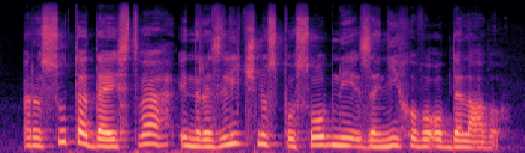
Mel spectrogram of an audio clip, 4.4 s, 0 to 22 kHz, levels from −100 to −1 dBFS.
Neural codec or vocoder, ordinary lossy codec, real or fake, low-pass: vocoder, 44.1 kHz, 128 mel bands, Pupu-Vocoder; none; fake; 19.8 kHz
